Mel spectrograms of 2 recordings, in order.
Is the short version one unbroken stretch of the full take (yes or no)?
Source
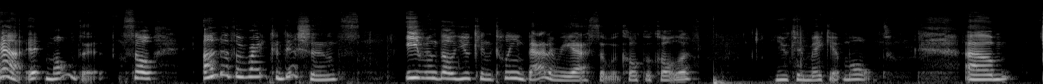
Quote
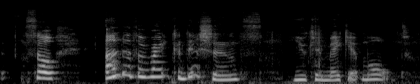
no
